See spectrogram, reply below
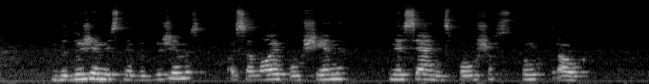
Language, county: Lithuanian, Vilnius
